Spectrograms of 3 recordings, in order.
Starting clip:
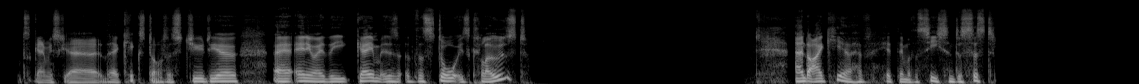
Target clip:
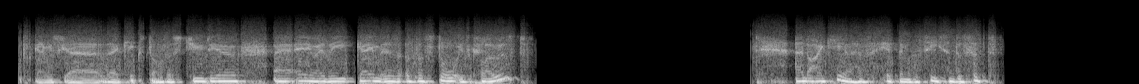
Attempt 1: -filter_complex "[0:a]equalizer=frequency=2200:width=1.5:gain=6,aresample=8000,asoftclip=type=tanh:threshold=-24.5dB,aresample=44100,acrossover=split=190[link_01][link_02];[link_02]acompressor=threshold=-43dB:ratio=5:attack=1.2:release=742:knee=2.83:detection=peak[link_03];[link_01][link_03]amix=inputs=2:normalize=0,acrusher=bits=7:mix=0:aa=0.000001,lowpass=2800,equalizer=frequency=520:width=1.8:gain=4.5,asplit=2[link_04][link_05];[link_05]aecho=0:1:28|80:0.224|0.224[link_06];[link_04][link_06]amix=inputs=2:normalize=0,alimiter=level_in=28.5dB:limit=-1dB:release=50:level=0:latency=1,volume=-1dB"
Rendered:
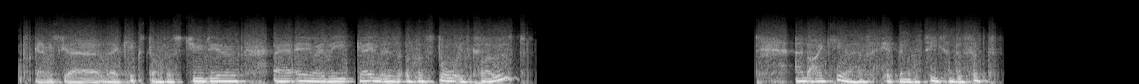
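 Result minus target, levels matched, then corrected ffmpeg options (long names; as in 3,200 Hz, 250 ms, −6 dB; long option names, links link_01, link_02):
500 Hz band +5.5 dB; 2,000 Hz band −3.5 dB
-filter_complex "[0:a]equalizer=frequency=2200:width=1.5:gain=15.5,aresample=8000,asoftclip=type=tanh:threshold=-24.5dB,aresample=44100,acrossover=split=190[link_01][link_02];[link_02]acompressor=threshold=-43dB:ratio=5:attack=1.2:release=742:knee=2.83:detection=peak[link_03];[link_01][link_03]amix=inputs=2:normalize=0,acrusher=bits=7:mix=0:aa=0.000001,lowpass=2800,equalizer=frequency=520:width=1.8:gain=-3,asplit=2[link_04][link_05];[link_05]aecho=0:1:28|80:0.224|0.224[link_06];[link_04][link_06]amix=inputs=2:normalize=0,alimiter=level_in=28.5dB:limit=-1dB:release=50:level=0:latency=1,volume=-1dB"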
